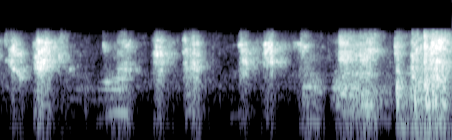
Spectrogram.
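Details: Nine or so short, high puppy yelps in under five seconds, evenly spaced at first, then running together into a longer whining cry at the end.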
